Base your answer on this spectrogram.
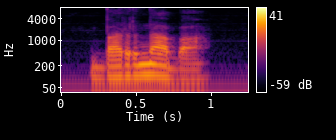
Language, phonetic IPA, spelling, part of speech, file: Polish, [barˈnaba], Barnaba, proper noun, Pl-Barnaba.ogg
